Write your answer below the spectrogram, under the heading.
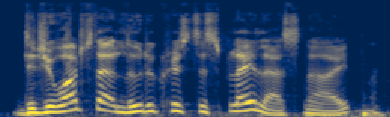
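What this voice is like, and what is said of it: Bad attempt at Cockney accent. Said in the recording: “Do I have to do it in a bad accent? ... it's supposed to be Cockney ... that was the worst accent.”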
